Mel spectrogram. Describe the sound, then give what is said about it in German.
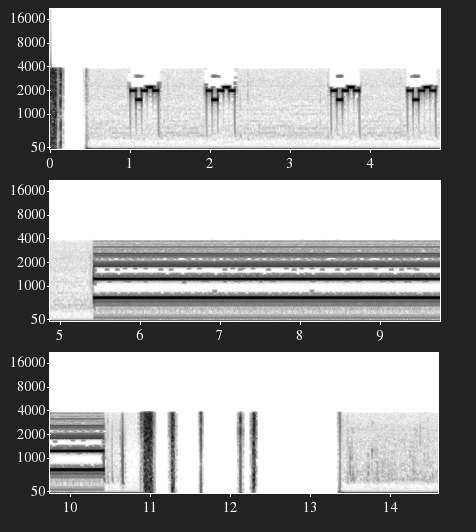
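Fire brigade radio alerting from the Jena control centre, calling out the Frauenbriesnitz fire brigade to a water ingress: a quick sequence of short electronic beeps, then a loud, steady siren-like alert tone held for about five seconds, ending in a few sharp radio clicks. “Leitstelle jeder mit Alarmierung.”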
